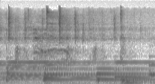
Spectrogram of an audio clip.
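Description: Keyboard playing held chords that change every half second or so.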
